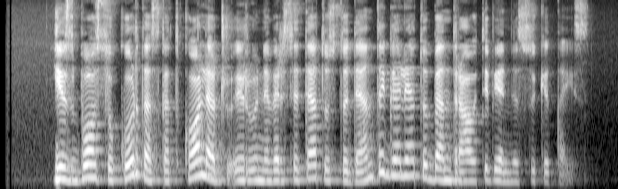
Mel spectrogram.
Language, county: Lithuanian, Alytus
